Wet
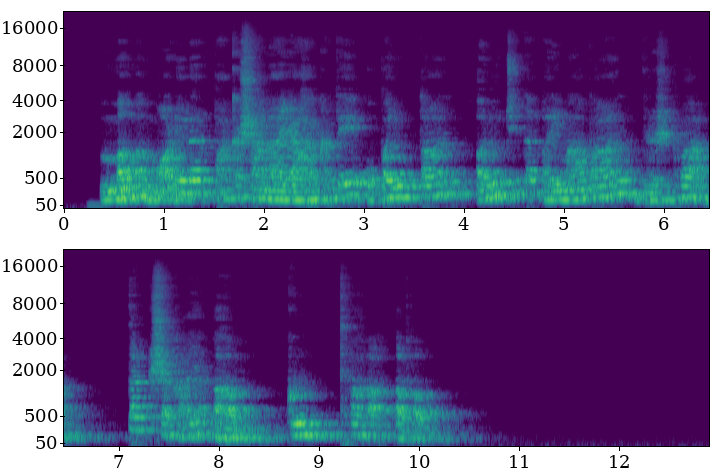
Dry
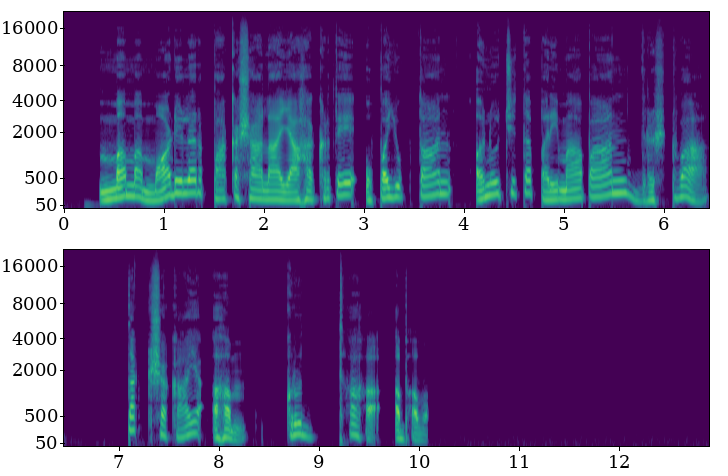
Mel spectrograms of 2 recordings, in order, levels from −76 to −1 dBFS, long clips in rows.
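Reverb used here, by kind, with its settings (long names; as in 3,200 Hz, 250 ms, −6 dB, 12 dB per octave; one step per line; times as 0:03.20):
rectangular room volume 190 cubic metres, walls mixed, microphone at 3.8 metres
level −15 dB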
